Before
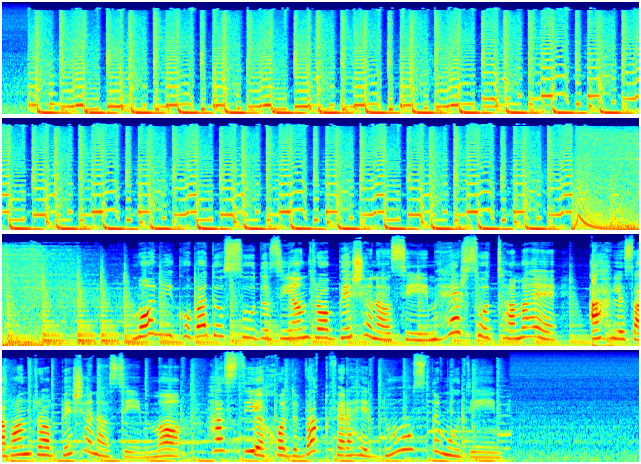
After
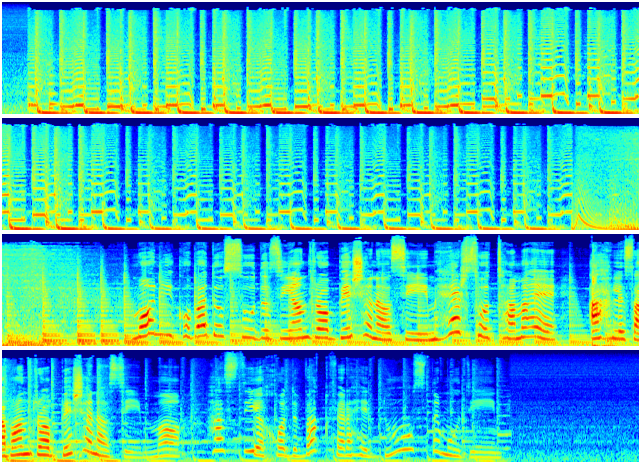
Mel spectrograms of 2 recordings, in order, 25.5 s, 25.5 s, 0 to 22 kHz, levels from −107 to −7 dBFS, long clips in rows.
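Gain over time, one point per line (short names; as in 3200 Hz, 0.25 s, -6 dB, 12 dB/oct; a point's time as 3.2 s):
7 s +1.5 dB
7.73 s -6.5 dB
12.41 s -6.5 dB
12.96 s +1.5 dB
20.02 s +1.5 dB
20.48 s -9 dB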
